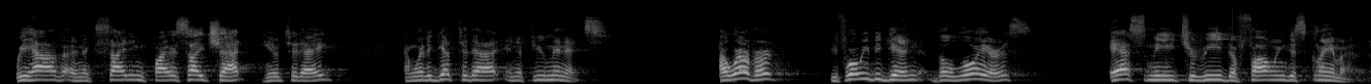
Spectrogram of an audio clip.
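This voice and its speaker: A man with a New York accent speaks at a high pitch and a moderate pace, his intonation fairly even. He leaves long, frequent pauses. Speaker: event host, wealth advisor. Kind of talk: formal event introduction; read-out legal disclaimer.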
